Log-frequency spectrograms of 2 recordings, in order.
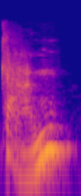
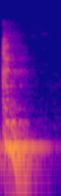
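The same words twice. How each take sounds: First: The word has a full, stressed vowel. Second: The word has a weak schwa vowel. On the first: "I'm not saying can" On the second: "I'm saying can. ... a schwa"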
